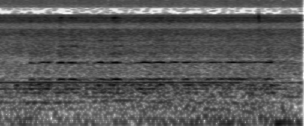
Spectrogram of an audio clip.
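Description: Cretan lyra bowed very softly: a faint held note comes in about half a second in and fades out shortly before the end.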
